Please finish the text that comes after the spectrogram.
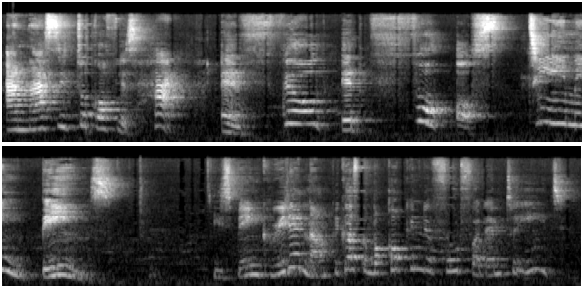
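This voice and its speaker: A woman reading a children's storybook aloud expressively, pausing to explain and put questions to her young listeners. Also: high voice, sing-song, fairly bright tone. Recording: echoey room, distant mic, faint noise.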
